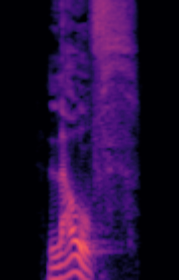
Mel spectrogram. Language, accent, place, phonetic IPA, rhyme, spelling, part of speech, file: German, Germany, Berlin, [laʊ̯fs], -aʊ̯fs, Laufs, noun, De-Laufs.ogg
- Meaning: genitive singular of Lauf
